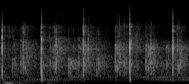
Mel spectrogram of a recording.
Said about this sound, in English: Can we just give God a round of applause?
